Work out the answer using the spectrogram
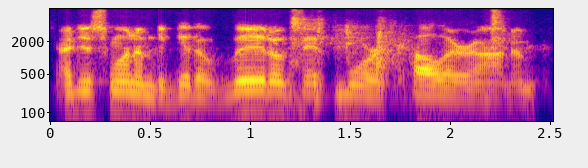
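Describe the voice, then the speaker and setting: A man's voice: on the low side, fast talker, noisy background. A man hosting his own cooking vlog, chatting casually and thinking aloud as he grills. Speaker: cooking show host.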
